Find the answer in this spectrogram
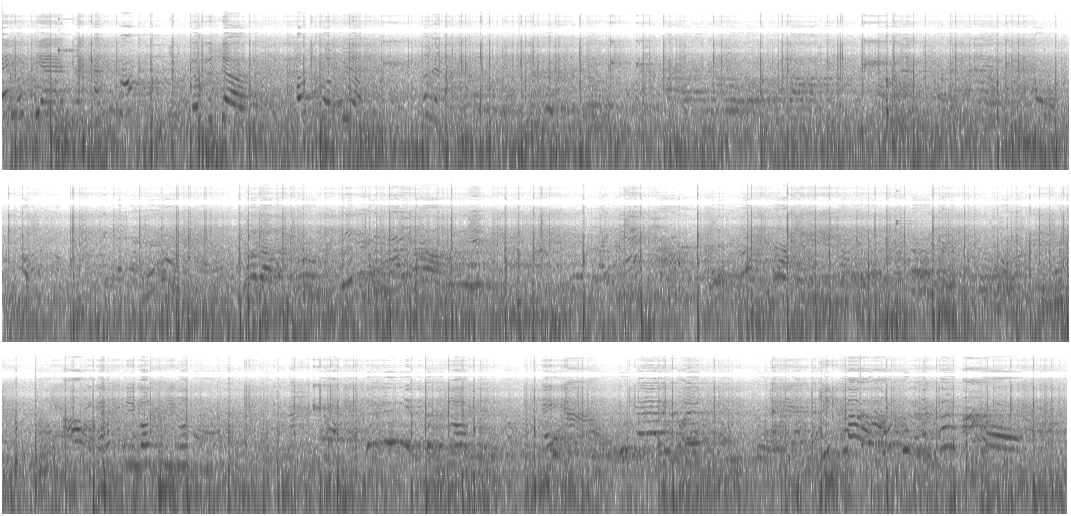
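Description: Sports hall din of many children's voices chattering and calling, mixed with volleyballs repeatedly bouncing on the floor and being struck.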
